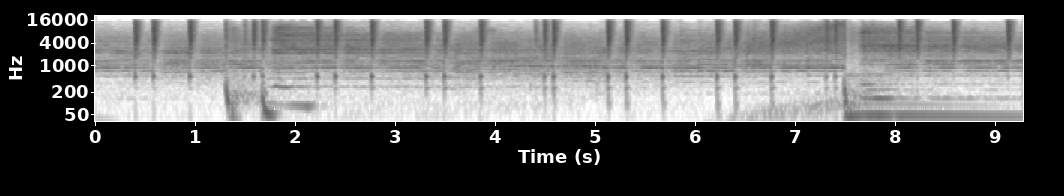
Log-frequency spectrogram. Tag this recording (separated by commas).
Music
